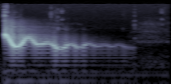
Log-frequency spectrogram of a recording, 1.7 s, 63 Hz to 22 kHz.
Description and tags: jaw harp6
Jaw harp sound
Recorded using an SM58, Tascam US-1641 and Logic Pro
